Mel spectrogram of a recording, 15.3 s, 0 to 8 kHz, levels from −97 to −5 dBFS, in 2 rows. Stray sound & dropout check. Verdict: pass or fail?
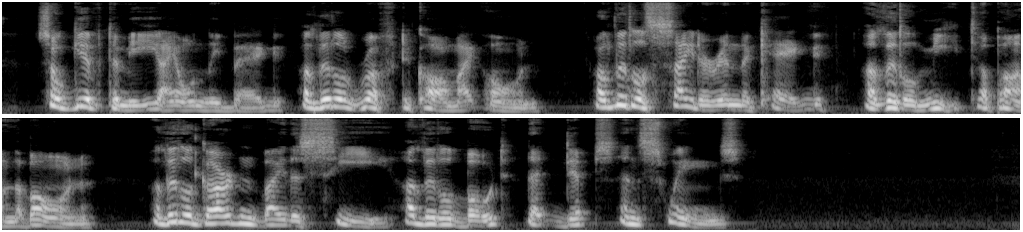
pass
